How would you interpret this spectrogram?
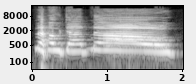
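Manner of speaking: high, loud anguished cry; a son shouting as his dad's car crashes; desperate shout. A narrator's reading. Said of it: "shouted Frank from the top".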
